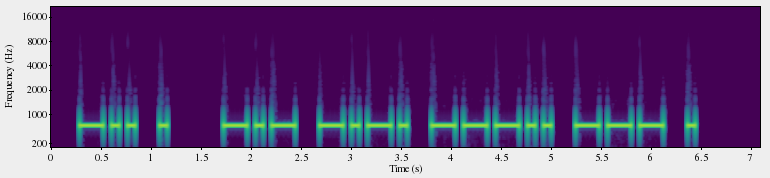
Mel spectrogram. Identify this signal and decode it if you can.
Morse code, heard as a keyed tone, about 15 wpm, 700 Hz. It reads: DE KC8OE
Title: USA Callsign DE Callsign - 5 Characters - 15wpm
